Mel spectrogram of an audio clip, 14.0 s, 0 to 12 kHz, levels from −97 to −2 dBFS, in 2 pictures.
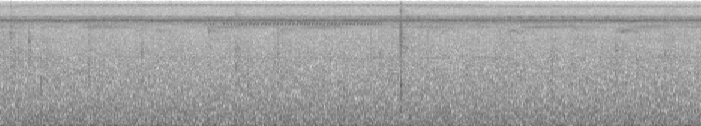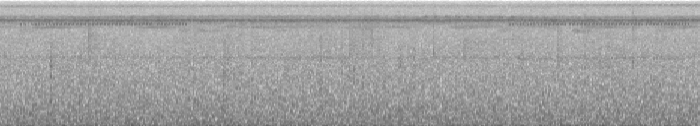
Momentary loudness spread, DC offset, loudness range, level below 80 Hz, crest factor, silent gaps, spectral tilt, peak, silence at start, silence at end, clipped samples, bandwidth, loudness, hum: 2 LU; 0.2%; 1 LU; -52 dBFS; 26 dB; none; -1.5 dB/octave; -14 dBFS; 0 s; 0 s; under 0.1%; 12 kHz; -37 LUFS; none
